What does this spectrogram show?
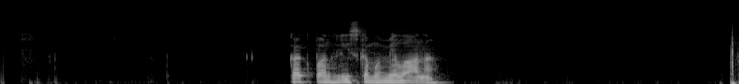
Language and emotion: Russian, neutral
